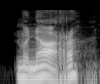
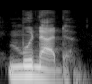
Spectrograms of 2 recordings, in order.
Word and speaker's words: Munar: And then Munar, which you'd think, okay, how would you pronounce Munar? Munar, no, that's the Spanish way. Catalan, the R is a D. So Gaume Munad.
